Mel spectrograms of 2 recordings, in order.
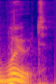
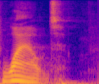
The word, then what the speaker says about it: Wout: And I thought his name was Woot. Because I was I was gutted. I wanted the chant to be Woot. There he is. – Yeah. – But it's not going to be. Apparently it's Wout, which rhymes with gout.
